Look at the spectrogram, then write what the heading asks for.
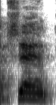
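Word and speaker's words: absinthe: was their what what was absen absen yeah absen I think it's pronounced what is a BS i n t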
